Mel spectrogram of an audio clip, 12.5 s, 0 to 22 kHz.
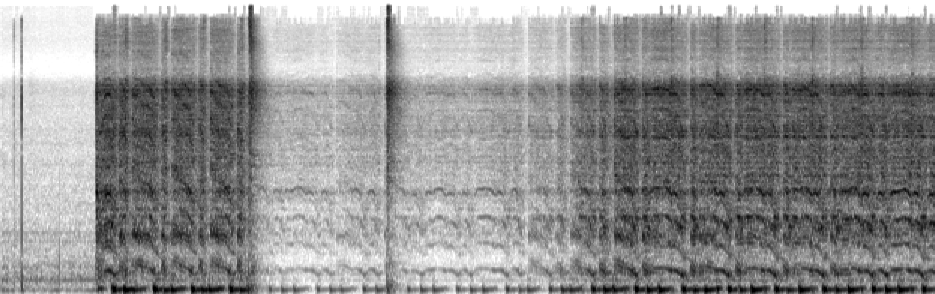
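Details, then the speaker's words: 1985 Toyota MR2, 4A-GE 16V, long sitting, started via jumper wire, distributor turned clockwise to max, gas sprayed in; starter churns, engine catches unevenly then stumbles and labours; hard starting, timing suspected, not confirmed. "well that definitely isn't better no it isn't okay well we'll try again here in a second yep let the starter cool down"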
